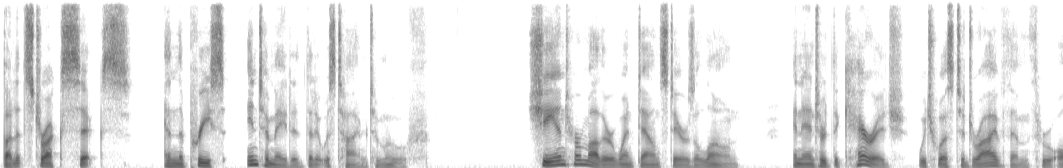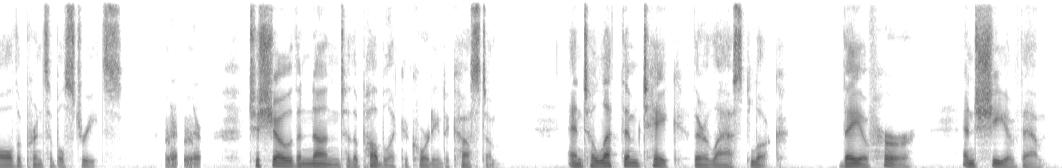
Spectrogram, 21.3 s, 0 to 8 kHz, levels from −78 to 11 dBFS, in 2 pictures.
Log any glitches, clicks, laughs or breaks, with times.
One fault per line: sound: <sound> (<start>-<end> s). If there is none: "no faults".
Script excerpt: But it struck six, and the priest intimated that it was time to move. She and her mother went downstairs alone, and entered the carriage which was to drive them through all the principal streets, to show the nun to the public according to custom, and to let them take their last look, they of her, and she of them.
sound: laugh (12.3-12.6 s)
